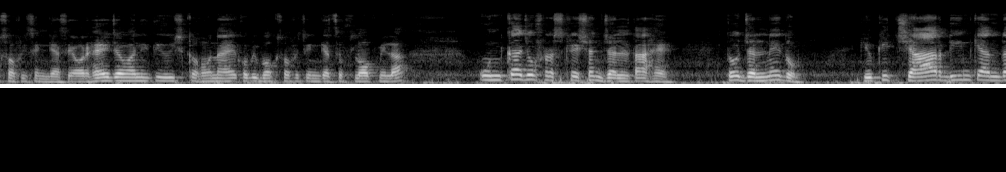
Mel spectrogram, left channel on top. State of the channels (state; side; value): silent; right; digital silence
